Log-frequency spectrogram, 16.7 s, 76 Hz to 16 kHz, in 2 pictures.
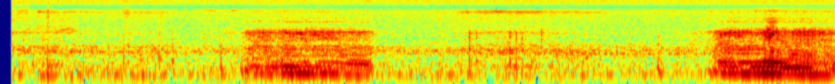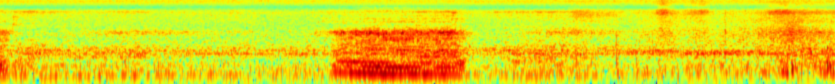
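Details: Snoring: three slow, loud, rattling snores on the in-breath, about 13 per minute, against quiet room noise; ordinary snoring.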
